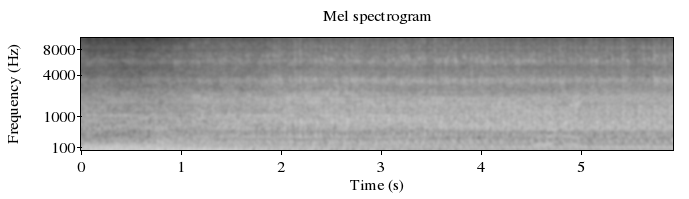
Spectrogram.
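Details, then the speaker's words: Brand-new 2017 Freightliner Coronado Glider with a factory-overhauled Detroit Series 60 12.7L DDEC IV diesel (500hp) and an Eaton 18-speed manual, just fired up: a steady, even idle with a smooth low rumble at about three pulses a second and no knocks, healthy. "For those of you that are Detroit 12.7 fans, you'll recognize the sound, and we'll go through the interior and let you have a listen as well."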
